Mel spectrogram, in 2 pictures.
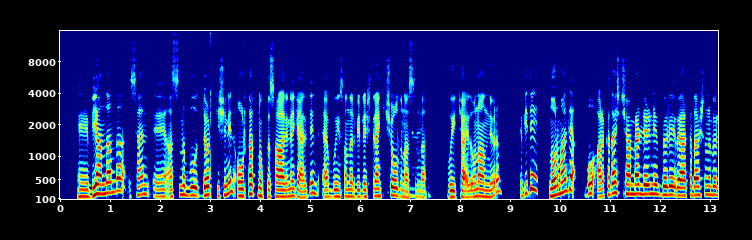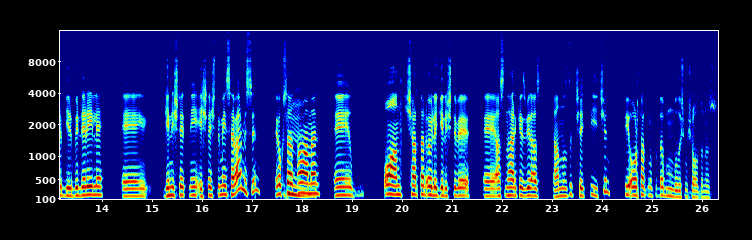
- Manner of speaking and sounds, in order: distorted speech
- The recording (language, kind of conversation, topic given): Turkish, podcast, Hayatında tesadüfen tanışıp yakınlaştığın biri oldu mu?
